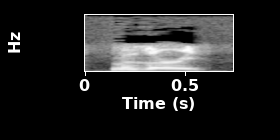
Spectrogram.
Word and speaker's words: Missouri: Is it Missouri or Missouri? I I still say Missouri. I'm, I'm that's how I learned it, and so I, I pronounce the I, Missouri.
